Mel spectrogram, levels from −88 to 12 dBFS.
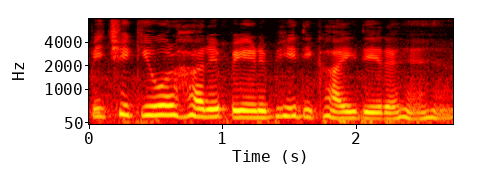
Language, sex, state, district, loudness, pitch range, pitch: Hindi, female, Uttar Pradesh, Varanasi, -19 LUFS, 195-240 Hz, 215 Hz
